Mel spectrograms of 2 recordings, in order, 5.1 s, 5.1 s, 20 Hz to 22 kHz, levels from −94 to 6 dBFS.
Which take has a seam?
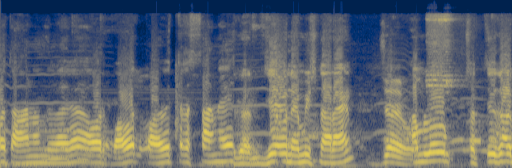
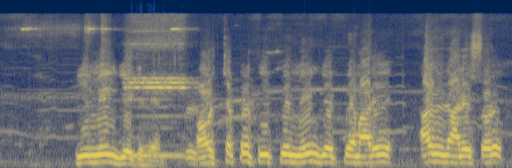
first; 1 cut; at 2.4 s

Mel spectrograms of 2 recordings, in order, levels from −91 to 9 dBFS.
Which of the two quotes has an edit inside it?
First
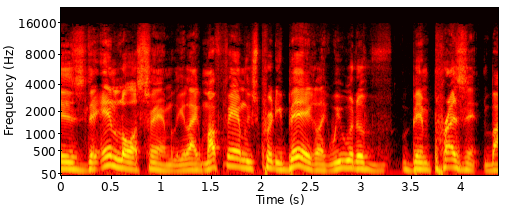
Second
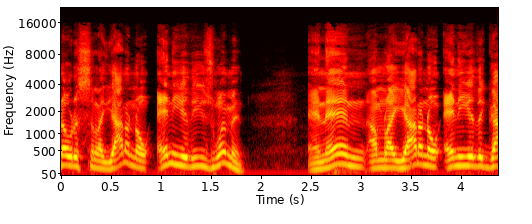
first; 1 cut; at 1.4 s

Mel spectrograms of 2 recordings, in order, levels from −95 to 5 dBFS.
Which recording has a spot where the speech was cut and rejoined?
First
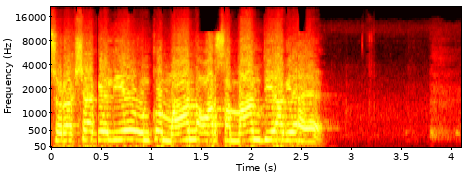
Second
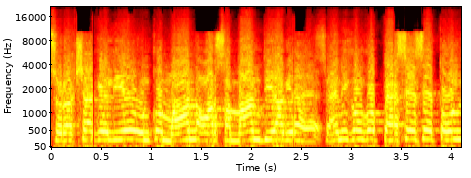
second; 1 cut; at 2.7 s

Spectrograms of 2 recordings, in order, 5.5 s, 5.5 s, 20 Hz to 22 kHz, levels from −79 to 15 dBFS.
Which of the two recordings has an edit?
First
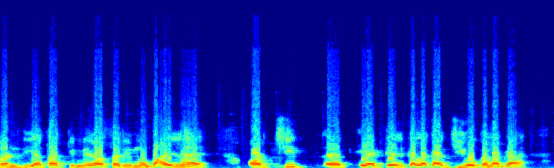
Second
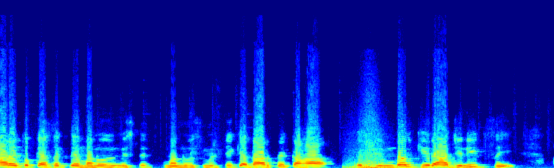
second; 1 cut; at 3.5 s

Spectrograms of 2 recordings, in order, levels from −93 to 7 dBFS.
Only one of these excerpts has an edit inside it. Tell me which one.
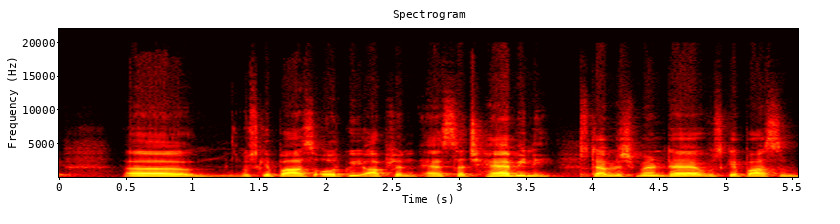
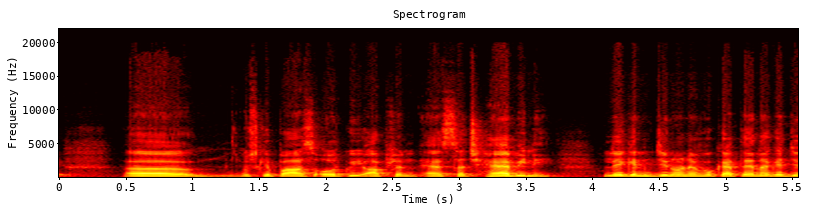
first; 1 cut; at 3.9 s

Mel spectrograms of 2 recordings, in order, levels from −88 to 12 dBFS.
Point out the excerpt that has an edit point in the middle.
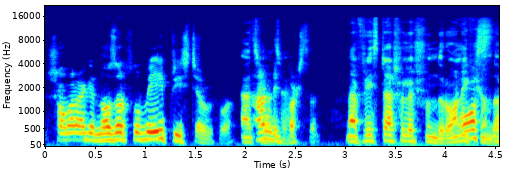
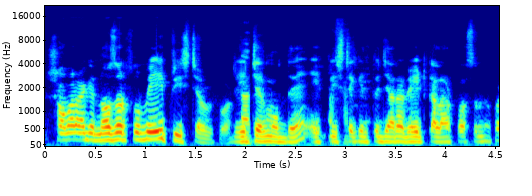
second; 1 cut; at 1.9 s

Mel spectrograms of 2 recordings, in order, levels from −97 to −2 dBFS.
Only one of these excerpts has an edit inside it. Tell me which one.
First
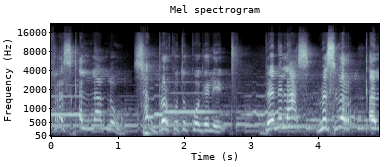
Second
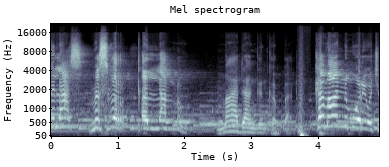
second; 1 cut; at 3.7 s

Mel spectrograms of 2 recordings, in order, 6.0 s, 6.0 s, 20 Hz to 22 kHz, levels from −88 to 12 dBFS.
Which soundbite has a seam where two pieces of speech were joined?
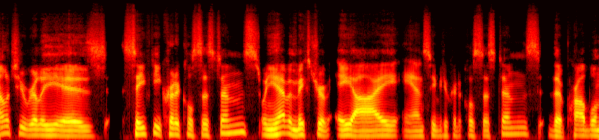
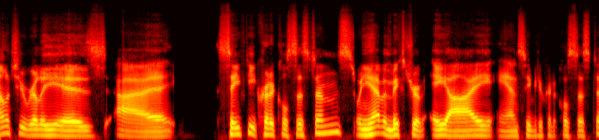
first; 1 cut; at 1.0 s

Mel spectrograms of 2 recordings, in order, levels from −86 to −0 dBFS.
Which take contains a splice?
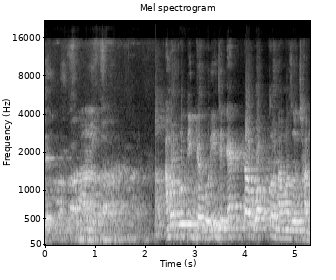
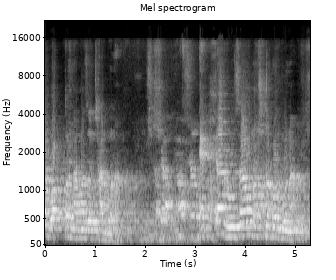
first; 1 cut; at 2.2 s

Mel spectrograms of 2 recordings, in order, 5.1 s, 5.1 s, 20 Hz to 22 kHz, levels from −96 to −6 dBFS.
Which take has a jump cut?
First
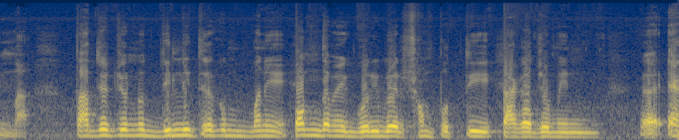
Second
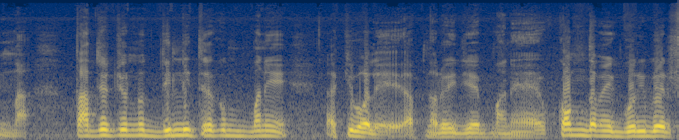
first; 2 cuts; at 2.1 s, 3.7 s

